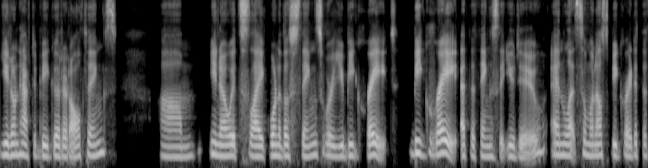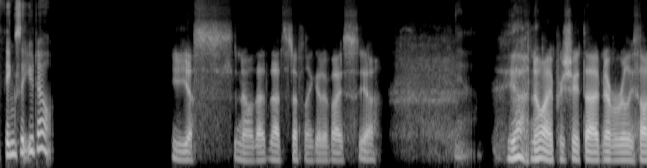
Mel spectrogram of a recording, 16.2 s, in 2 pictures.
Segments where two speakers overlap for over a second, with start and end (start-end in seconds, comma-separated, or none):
none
